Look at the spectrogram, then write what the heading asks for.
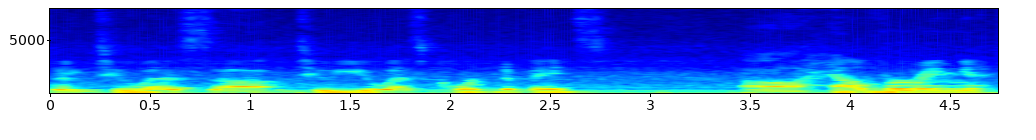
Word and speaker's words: Helvering: Halvering, which is spelled Helvering, versus Davis, 301, U.S.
